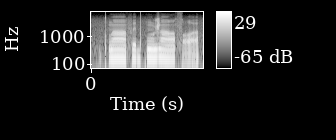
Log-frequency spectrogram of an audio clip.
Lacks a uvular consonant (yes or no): yes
